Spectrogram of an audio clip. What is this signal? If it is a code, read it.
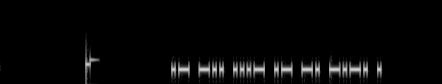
Morse code, heard as a keyed tone, about 34 wpm, 700 Hz. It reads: ADVANCE
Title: Sentences from Top 1400 Words - New Word Drill - 35wpm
